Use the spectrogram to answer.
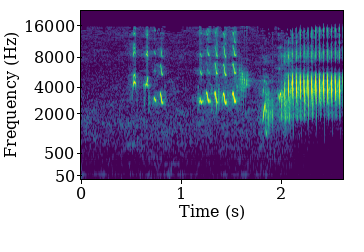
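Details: Singing male Timbrado Español canary, show-rated at 83 points and hatched in 2018, on a sunny day: a few spaced chirping notes in two short groups, a brief drop, then a rapid ringing trill.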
